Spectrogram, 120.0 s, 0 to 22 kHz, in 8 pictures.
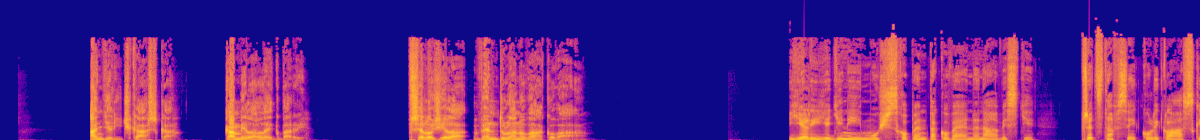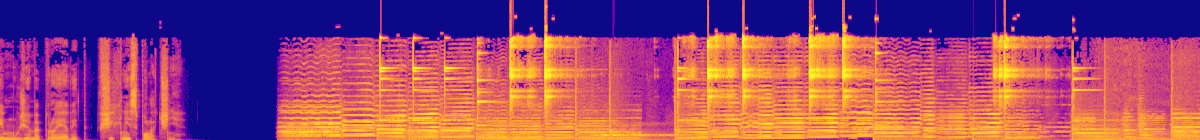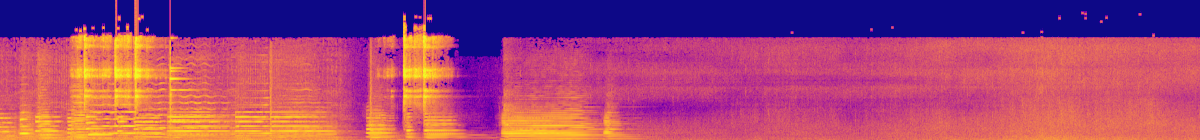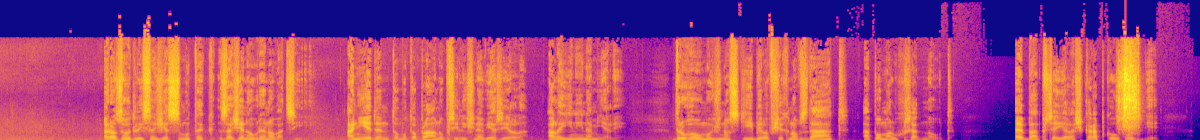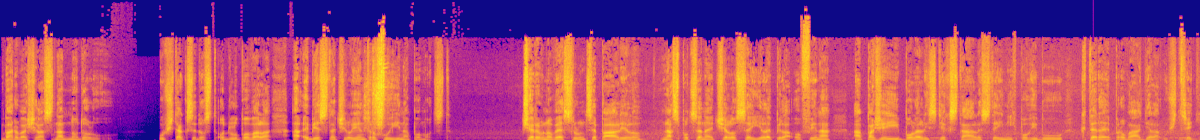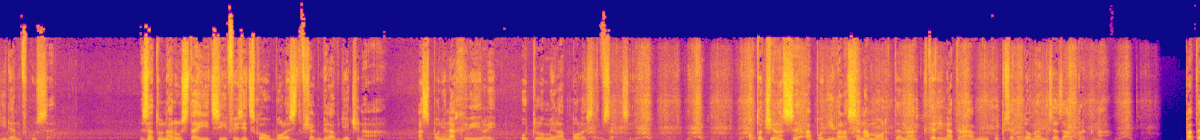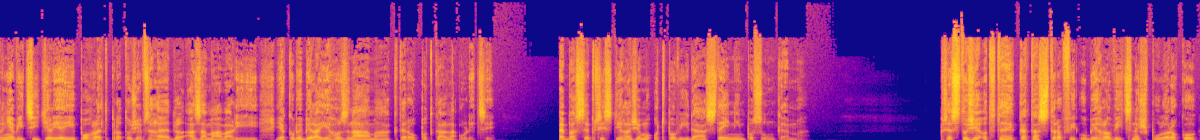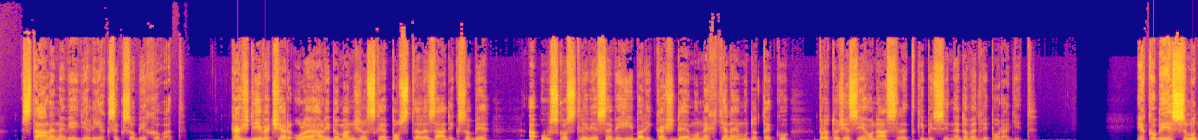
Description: Zvuky a ruchy jsou v této audioknize opravdu strašné a rušivé, navíc je považuji za zbytečné, zvukař byl asi opravdu šílenec a hluchý k tomu!
Úplně zbytečně jsou na nahrávce zvuky zvonění telefonu, vrzání dveří, apod.
AudioKniha ke stažení, 140 x mp3, délka 14 hod. 36 min., velikost 1356,6 MB, česky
